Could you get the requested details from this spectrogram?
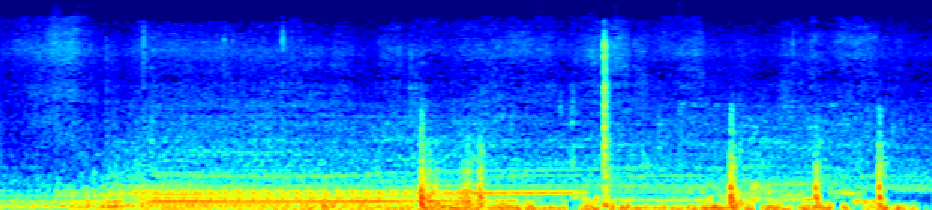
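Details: Mitsubishi Legnum with no stabilizer bar, new straight arms and used upper arms: sharp irregular clunks about every second over a low rumble; owner asks whether the curved-arm ball joints could knock and squeak.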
